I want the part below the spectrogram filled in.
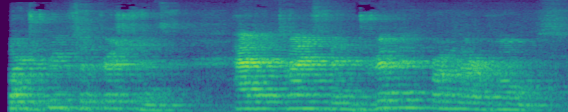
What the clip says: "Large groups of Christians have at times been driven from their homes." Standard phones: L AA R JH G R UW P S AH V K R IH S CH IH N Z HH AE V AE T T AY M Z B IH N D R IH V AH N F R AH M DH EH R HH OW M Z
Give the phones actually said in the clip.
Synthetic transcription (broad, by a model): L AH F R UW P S AH V K R IH S CH IH N Z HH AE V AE T T AY M Z B IH N D R IH V AH N F R AH M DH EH R HH OW M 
